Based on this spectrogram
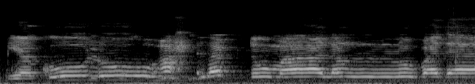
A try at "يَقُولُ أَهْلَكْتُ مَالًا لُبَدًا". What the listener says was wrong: یقولو، لام کو لمبا نہیں کرنا ہے یہاں، یقولو بس لام پیش لو، یقولو اس کو لمبا بالکل نہیں کرنا، ایک پیش بس ایک حرکت.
